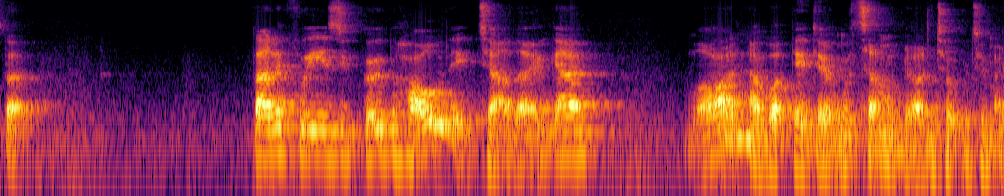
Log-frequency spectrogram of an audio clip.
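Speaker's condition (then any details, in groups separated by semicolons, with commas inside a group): ALS/MND; onset foot drop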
